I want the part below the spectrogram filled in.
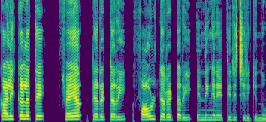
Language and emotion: Malayalam, neutral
